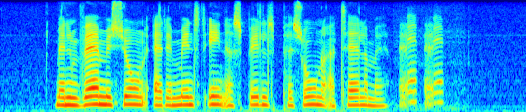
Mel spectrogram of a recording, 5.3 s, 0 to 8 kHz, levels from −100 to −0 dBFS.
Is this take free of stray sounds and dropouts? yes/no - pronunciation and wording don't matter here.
no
